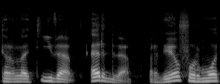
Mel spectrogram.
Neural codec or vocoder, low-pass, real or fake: autoencoder, 48 kHz, 32 numbers a frame, DAC-VAE, trained on Japanese speech; 14.4 kHz; fake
